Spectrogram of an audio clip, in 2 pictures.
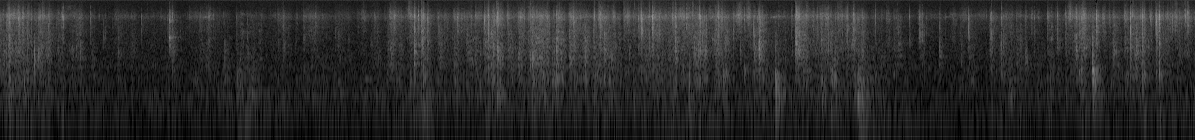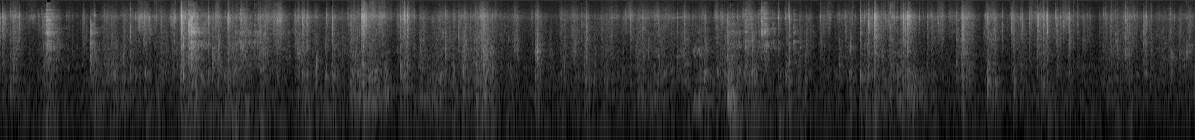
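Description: Poodle puppies playing and tugging at a plastic sheet: irregular rustling, crinkling and scuffling of paws, busier and louder from about halfway through, with small puppy vocal sounds.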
